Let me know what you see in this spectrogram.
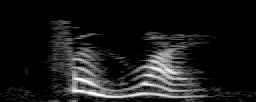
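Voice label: "分外", Mandarin Chinese; chinese flashcards; hsk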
